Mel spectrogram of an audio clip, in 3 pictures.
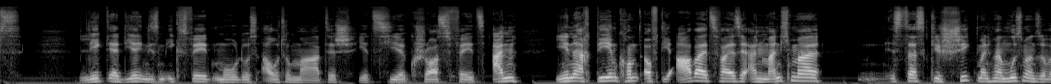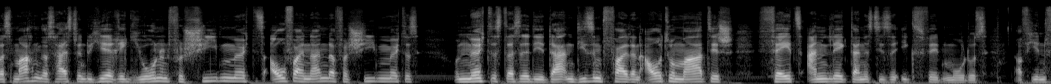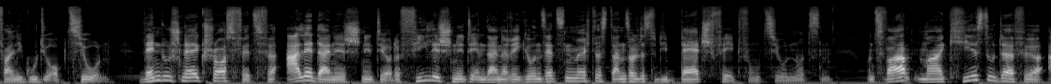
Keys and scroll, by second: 10.7-11.6 typing, 13.7 1.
